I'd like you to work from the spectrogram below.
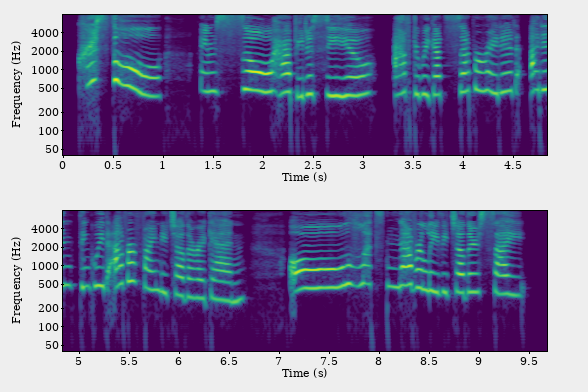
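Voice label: Character Bright Clear Princess, Female; American English voice-over artist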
